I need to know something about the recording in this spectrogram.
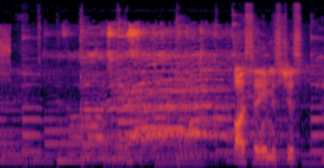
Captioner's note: upbeat music; audience cheers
